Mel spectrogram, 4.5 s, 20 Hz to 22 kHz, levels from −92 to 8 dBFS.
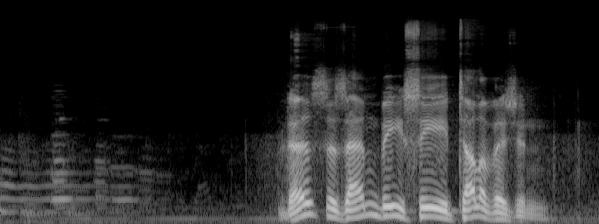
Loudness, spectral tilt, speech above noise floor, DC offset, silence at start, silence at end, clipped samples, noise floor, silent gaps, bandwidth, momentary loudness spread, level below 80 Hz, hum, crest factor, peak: -20 LUFS; -7 dB/octave; 35 dB; under 0.1%; 0 s; 0.4 s; under 0.1%; -56 dBFS; none; 15 kHz; 23 LU; -58 dBFS; none; 18 dB; -6 dBFS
